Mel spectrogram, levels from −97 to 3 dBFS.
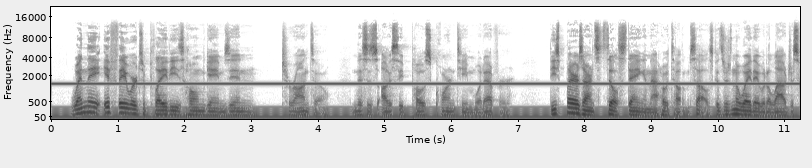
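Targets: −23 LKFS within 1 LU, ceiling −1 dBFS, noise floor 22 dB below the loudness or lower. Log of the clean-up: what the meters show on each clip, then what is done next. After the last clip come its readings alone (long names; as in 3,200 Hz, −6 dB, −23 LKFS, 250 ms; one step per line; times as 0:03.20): mains hum 60 Hz; hum harmonics up to 300 Hz; level of the hum −35 dBFS; interfering tone 1,400 Hz; level of the tone −33 dBFS; integrated loudness −29.0 LKFS; sample peak −12.0 dBFS; target loudness −23.0 LKFS
→ hum removal 60 Hz, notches 5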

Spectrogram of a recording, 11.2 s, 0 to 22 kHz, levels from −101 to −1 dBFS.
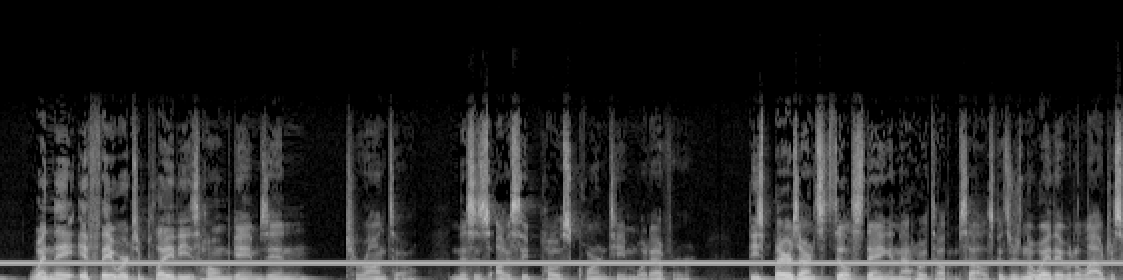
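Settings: mains hum none found; interfering tone 1,400 Hz; level of the tone −33 dBFS
→ notch filter 1,400 Hz, Q 30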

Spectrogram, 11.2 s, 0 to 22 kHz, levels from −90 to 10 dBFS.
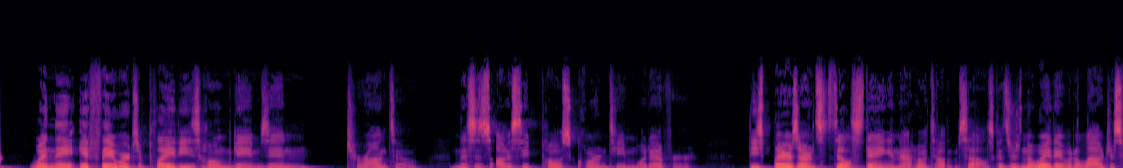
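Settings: interfering tone none found; integrated loudness −30.5 LKFS; sample peak −13.0 dBFS; target loudness −23.0 LKFS
→ level +7.5 dB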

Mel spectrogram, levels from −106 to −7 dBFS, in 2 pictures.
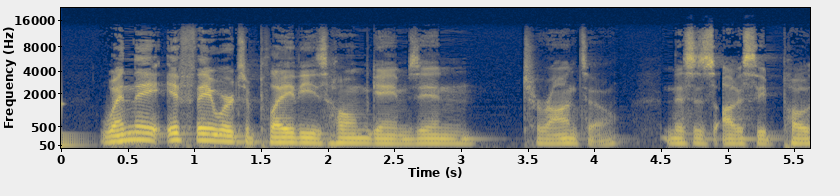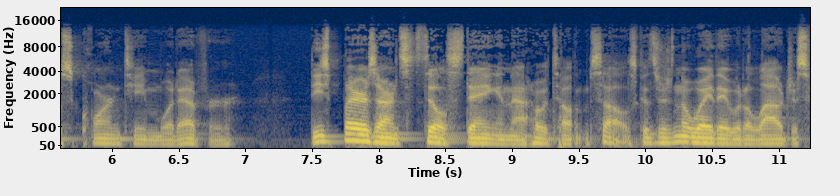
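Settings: integrated loudness −23.0 LKFS; sample peak −5.5 dBFS; background noise floor −64 dBFS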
